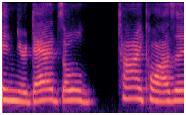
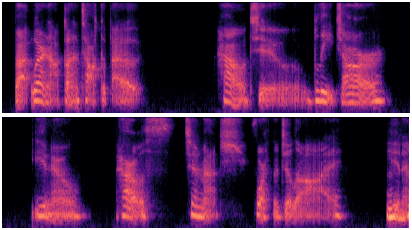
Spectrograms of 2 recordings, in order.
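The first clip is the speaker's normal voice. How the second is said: put-on snotty, snooty, stuck-up voice; 4 dB quieter than usual. Joking about crafts expected on Goop: put-on snotty voice. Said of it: "That's my best snotty voice".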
